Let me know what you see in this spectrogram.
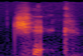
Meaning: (noun) 1. A young bird 2. A young bird.: A young chicken 3. An attractive, young woman; or, more generally, a woman 4. A friendly fighter aircraft 5. A young child
- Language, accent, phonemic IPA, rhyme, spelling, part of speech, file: English, US, /t͡ʃɪk/, -ɪk, chick, noun / verb, En-us-chick.ogg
